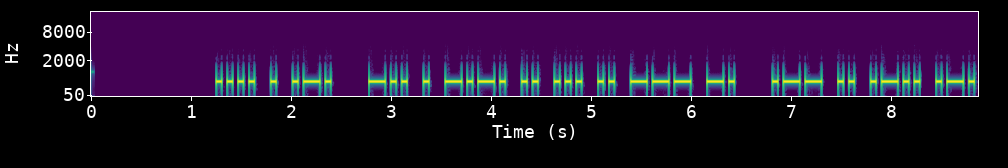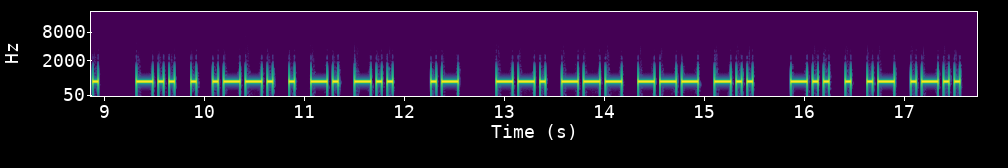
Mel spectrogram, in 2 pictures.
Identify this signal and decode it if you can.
Morse code, heard as a keyed tone, about 22 wpm, 700 Hz. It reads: HER DECISION WILL DEPEND A GOOD DEAL
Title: Sentences from Top 1300 Words 22wpm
